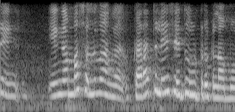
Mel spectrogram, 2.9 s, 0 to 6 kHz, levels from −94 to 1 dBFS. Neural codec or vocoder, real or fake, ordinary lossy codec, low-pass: codec, 16 kHz, 6 kbps, DAC; fake; Opus, 64 kbps; 5.4 kHz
